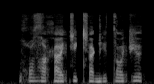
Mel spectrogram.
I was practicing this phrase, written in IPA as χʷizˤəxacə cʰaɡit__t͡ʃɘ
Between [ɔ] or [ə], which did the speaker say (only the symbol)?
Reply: ɔ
